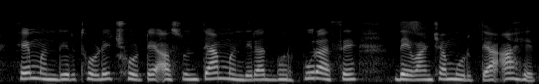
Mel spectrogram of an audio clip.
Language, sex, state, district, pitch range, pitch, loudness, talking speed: Hindi, female, Maharashtra, Solapur, 225-255 Hz, 235 Hz, -30 LUFS, 135 wpm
